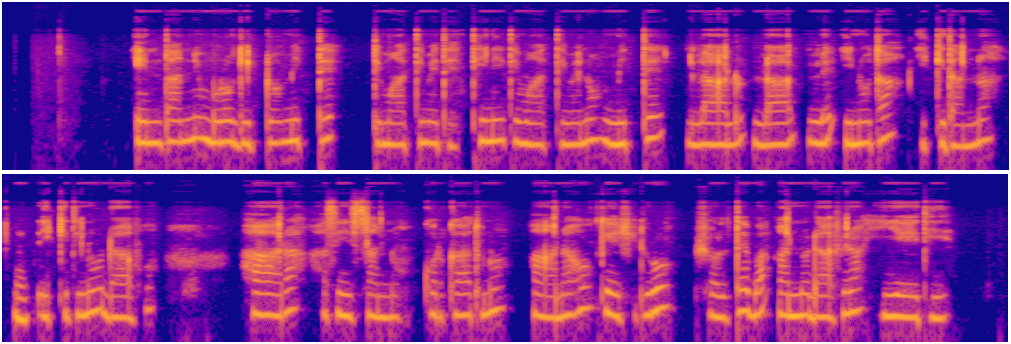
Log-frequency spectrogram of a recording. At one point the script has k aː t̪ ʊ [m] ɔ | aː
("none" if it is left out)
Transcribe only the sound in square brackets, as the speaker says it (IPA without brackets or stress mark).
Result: n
